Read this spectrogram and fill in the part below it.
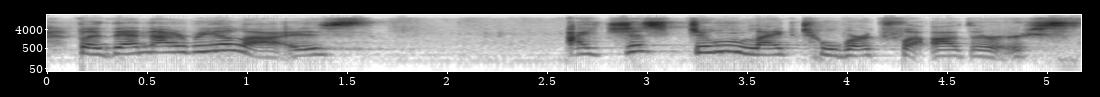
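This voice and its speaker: The intonation is lively. The speaker has a Chinese accent. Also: woman. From China. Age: 50s. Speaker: realtor and real estate investor. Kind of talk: keynote speech. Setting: stage with audience. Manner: animated.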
